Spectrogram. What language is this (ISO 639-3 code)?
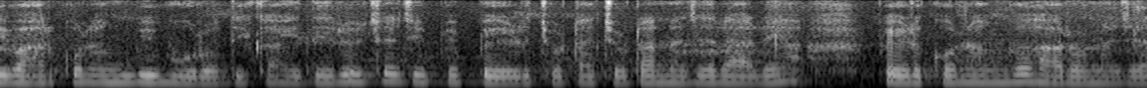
raj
